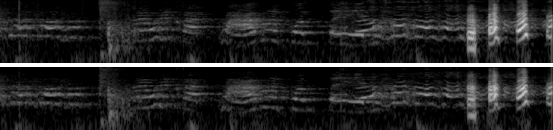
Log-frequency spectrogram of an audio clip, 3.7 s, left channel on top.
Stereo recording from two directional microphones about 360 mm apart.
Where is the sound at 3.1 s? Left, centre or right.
Centre.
